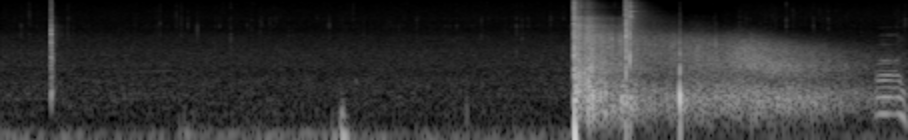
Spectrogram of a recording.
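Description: Rifle shots fired outdoors at a range, a few sharp, loud cracks with a short echoing tail, the main shot ringing out in the second half after quieter scattered pops.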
